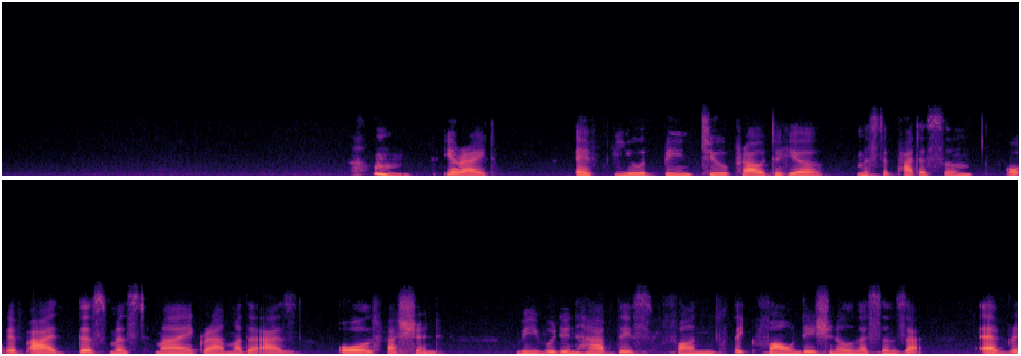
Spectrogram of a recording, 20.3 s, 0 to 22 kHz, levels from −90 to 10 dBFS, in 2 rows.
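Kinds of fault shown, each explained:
No faults: the speech stops at 8 kHz, the expected band limit of the call microphone processing and Opus call path, not a defect.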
